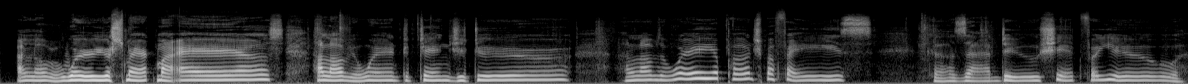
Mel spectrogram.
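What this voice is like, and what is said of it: Imitates a rock singer's singing voice. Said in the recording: “That's my Puddle of Mud impression.”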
